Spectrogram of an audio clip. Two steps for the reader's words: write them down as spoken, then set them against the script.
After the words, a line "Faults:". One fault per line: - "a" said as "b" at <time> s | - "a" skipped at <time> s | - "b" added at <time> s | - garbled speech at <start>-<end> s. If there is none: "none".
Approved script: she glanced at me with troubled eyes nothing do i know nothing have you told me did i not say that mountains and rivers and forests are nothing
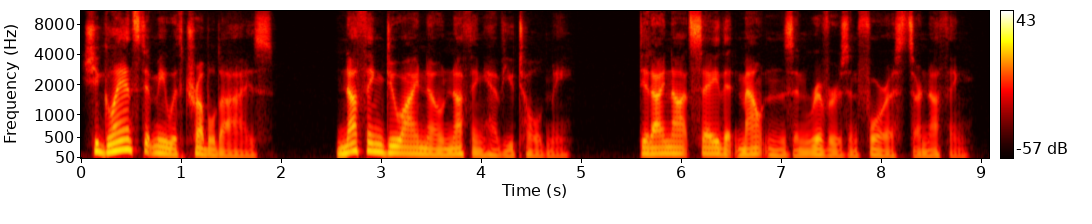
she glanced at me with troubled eyes nothing do i know nothing have you told me did i not say that mountains and rivers and forests are nothing
Faults:
none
